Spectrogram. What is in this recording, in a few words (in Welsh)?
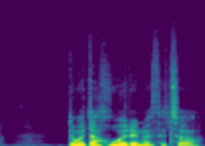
"hwyr", Welsh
